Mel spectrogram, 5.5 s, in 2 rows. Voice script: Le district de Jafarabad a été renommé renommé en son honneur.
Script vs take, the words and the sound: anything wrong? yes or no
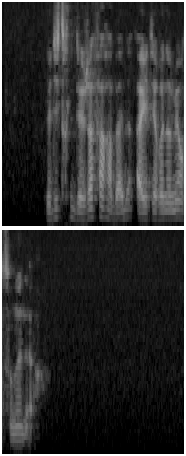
yes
